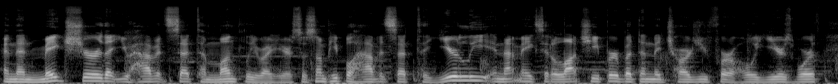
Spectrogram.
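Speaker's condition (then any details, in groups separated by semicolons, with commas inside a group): No condition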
